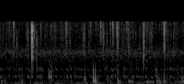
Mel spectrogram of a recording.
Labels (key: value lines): label: anthrophony, mechanical
recorder: SoundTrap 300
